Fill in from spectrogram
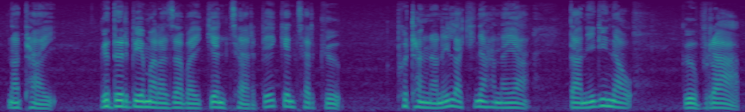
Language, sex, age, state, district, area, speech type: Bodo, male, 45-60, Assam, Udalguri, urban, spontaneous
